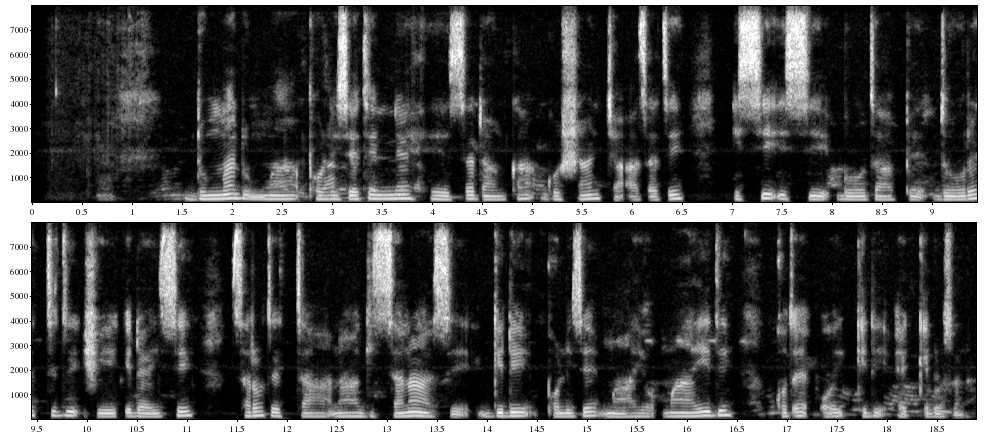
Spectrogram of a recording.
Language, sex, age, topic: Gamo, male, 18-24, government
